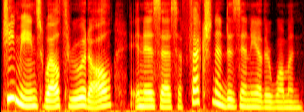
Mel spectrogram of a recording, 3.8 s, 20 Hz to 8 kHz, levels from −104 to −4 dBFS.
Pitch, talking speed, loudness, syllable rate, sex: 200 Hz, 220 wpm, -16 LUFS, 6.0 syllables/s, female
